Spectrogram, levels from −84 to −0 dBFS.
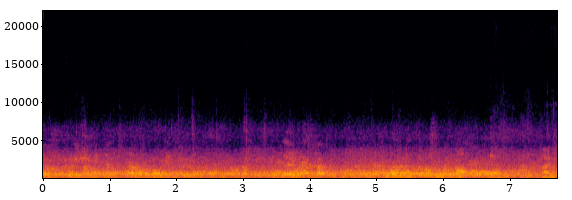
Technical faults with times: none

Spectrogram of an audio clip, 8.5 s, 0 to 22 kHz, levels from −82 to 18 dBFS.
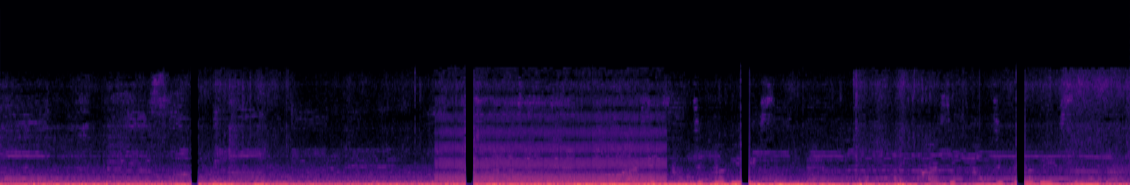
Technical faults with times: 1.43-1.49 gap at a join of encoded pieces
3.26-5.00 GSM phone buzz
3.49-3.55 gap at a join of encoded pieces
5.55-5.62 gap at a join of encoded pieces
7.62-7.69 gap at a join of encoded pieces

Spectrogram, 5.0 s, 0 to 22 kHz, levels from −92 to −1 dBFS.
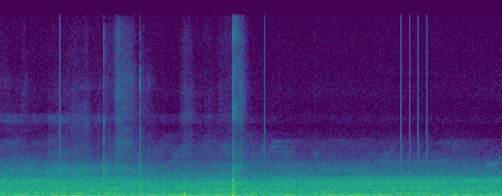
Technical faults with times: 0.60-0.68 repeated buffer
2.65-2.73 repeated buffer
4.01-4.35 repeated buffer

